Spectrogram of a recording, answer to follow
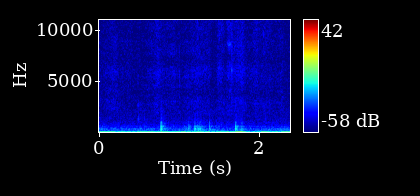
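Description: Crochet hook working double crochet stitches in cotton yarn: soft rubbing of yarn on the hook with a few small, faint clicks, over a low steady hum.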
